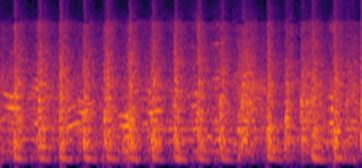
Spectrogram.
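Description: Dhol drum beaten in a fast, even rhythm, over the voices of a crowd.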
